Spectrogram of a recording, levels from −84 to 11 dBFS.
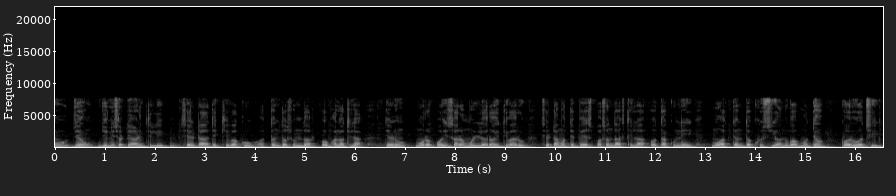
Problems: constant background noise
